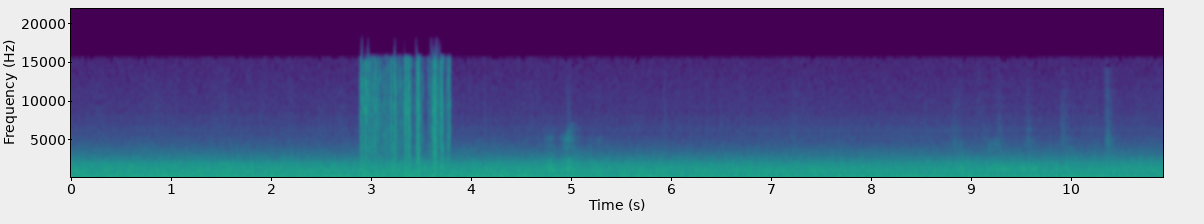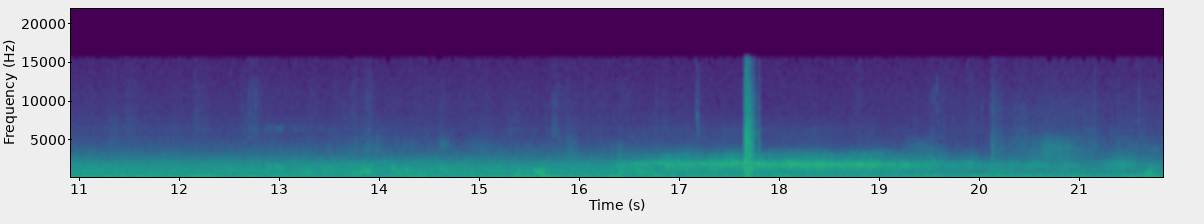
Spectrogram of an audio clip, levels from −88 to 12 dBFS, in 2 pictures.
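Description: At 2.87 s a stretch of cable scratch noise comes in and runs until about 3.81 s, a rough, uneven rustling that sits at roughly the same level as the sound itself. It's back at 17.64 s for a shorter burst, ending near 17.81 s, and this time it pokes out a bit louder than the sound. The cause is likely a worn cable or connector being moved, its contact resistance jumping around and spraying crackly noise into the signal.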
